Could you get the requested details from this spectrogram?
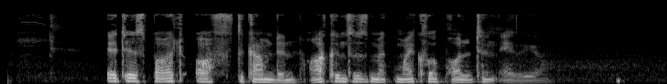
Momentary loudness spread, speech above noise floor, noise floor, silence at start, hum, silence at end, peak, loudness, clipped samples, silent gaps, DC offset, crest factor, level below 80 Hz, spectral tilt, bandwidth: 20 LU; 37 dB; -61 dBFS; 0.5 s; none; 0.5 s; -4 dBFS; -24 LUFS; under 0.1%; none; under 0.1%; 22 dB; -60 dBFS; -5 dB/octave; 11.5 kHz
